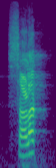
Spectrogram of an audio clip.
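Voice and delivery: सड़क with a quick retroflex flap ṛ; सड़क with ड़ flapped, never a hard ḍ. Shown as a demonstration. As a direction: flick the tongue out in सड़क, "sa-ṛak". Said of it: "उच्चारण में फर्क आया".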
